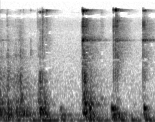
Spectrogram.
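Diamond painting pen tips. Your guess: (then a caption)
Metal. Multiplacer diamond painting pen tips from an advent calendar kit are tapped together, giving light, sharp clicks with a bright, metallic ring. The clicks sound like metal, unlike an earlier kit's tips, which sounded like plastic. Four distinct taps stand out over a soft, low background.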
